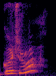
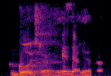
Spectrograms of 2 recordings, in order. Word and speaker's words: Gojra: I'm not sure how to pronounce that. Is it Gujarat? Gojra, yeah.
